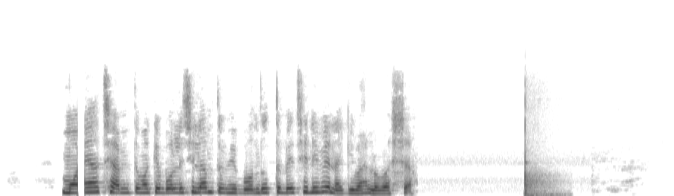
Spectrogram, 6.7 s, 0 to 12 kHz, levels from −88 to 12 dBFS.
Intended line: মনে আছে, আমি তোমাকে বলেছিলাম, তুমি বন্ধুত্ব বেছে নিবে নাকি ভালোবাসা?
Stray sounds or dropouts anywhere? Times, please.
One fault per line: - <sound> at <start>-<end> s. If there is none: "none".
- dropout at 0.8-0.9 s
- thud at 5.2-5.7 s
